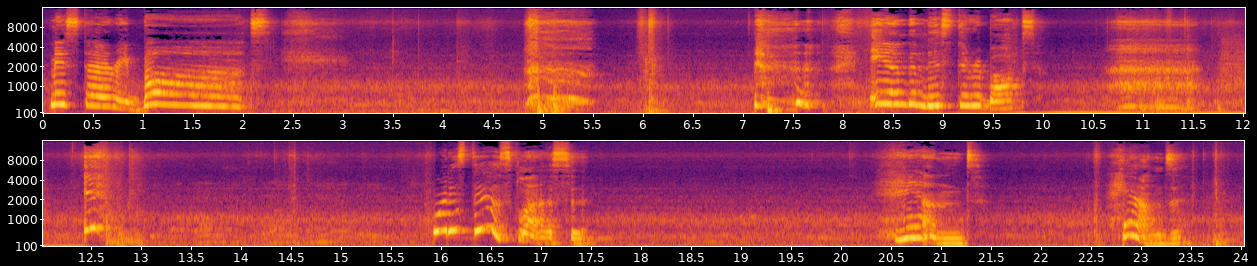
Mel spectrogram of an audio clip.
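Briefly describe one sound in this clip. A young woman speaks animatedly and calls out close by.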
